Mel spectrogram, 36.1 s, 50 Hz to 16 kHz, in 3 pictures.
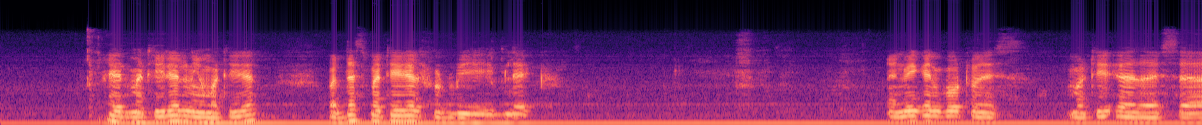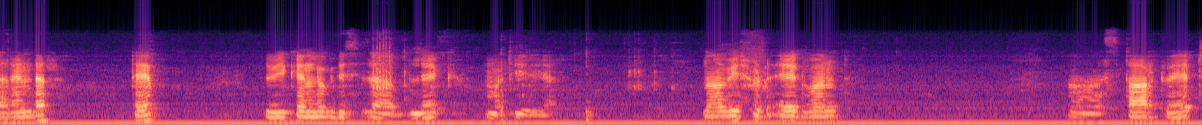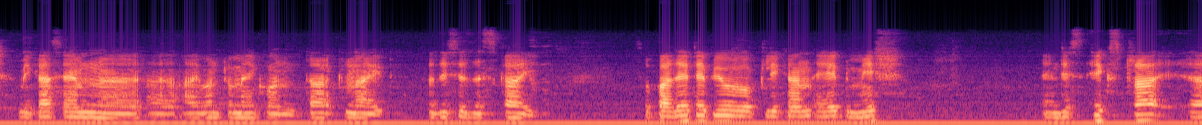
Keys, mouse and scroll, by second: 3.8 click, 10.0 click, 13.0 click, 14.0 middle click, 15.9-16.9 scroll up 7, 17.3 shift+middle click, 18.4-18.9 scroll down 4, 20.6 click.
